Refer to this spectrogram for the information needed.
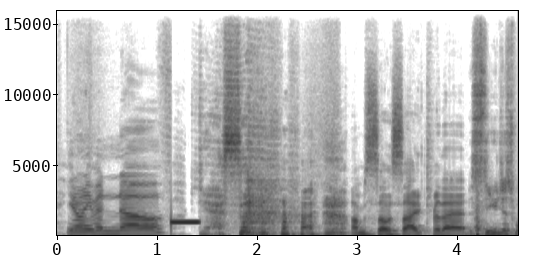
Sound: chuckles

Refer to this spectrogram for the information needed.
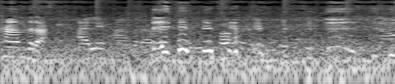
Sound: laughs

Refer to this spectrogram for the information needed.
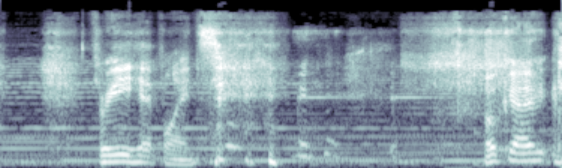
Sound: laughs

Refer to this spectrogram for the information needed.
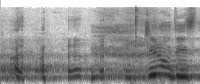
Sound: laughter

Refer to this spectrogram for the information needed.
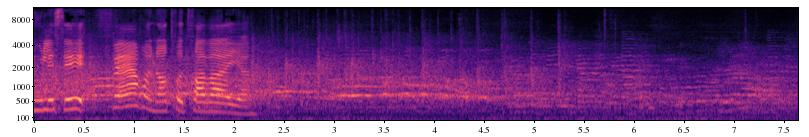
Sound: some Applause

